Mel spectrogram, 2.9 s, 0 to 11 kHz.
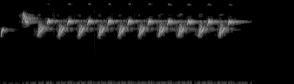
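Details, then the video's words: Goldfinch song as one steady trill of quick, repeated twittering paired notes lasting over two seconds after a short introductory chirp, high-pitched against a silent background. "10 Hours of Goldfinch Song"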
